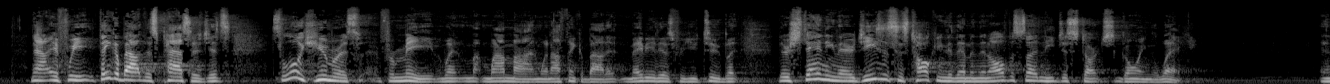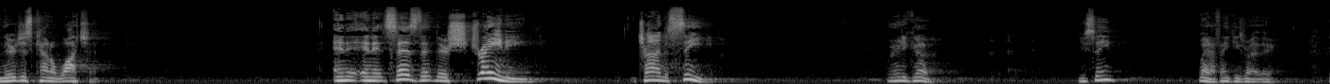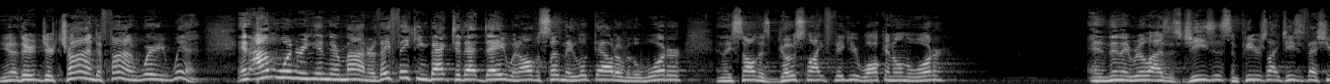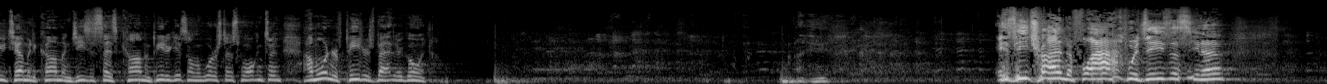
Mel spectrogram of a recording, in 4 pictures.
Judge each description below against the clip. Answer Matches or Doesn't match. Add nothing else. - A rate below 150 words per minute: Doesn't match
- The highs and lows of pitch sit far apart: Matches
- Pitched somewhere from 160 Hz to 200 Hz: Matches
